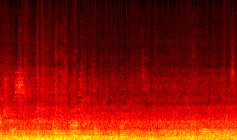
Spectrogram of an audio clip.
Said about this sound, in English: Southeastern train service to Charing Cross.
